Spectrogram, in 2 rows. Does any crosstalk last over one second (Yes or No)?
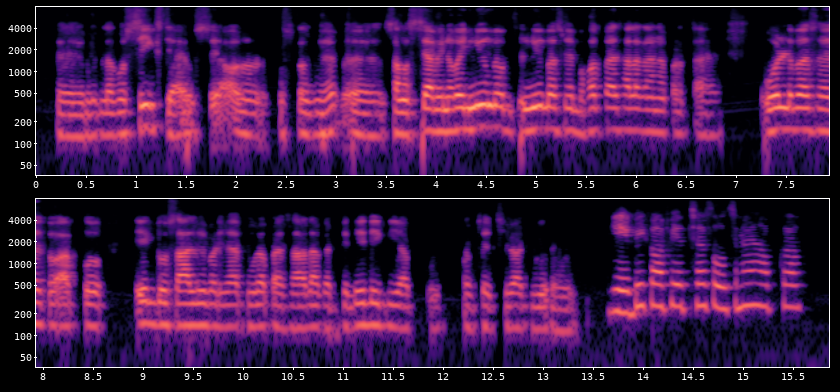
No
